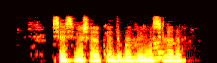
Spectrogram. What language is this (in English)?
Pashto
